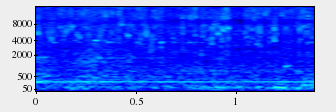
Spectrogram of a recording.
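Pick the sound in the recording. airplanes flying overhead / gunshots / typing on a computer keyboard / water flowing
water flowing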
